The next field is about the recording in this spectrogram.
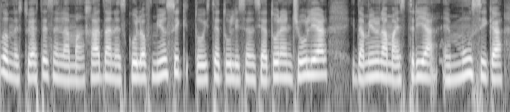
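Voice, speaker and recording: A woman's voice: mid-range voice, darkish tone, smooth, no echo, clean studio sound. A woman hosting a community radio talk show, speaking with many fillers and restarts. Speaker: radio host.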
